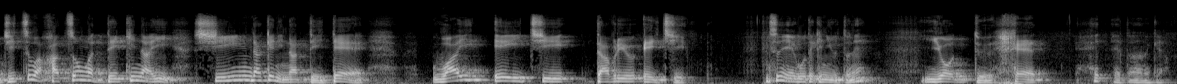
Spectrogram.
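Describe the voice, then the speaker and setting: Animated male preacher in an echoey room. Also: medium pitch. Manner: lively, conversational, speaks directly to the congregation. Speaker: pastor. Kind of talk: sermon.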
